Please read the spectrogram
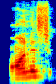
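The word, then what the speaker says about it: honest: ठीक है, शी इज अ हॉनेस्ट girl नहीं होगा, शी इज एन ऑनेस्ट girl होगा, कि उच्चारण के समय ऑनेस्ट ओ से आवाज आ रही है।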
